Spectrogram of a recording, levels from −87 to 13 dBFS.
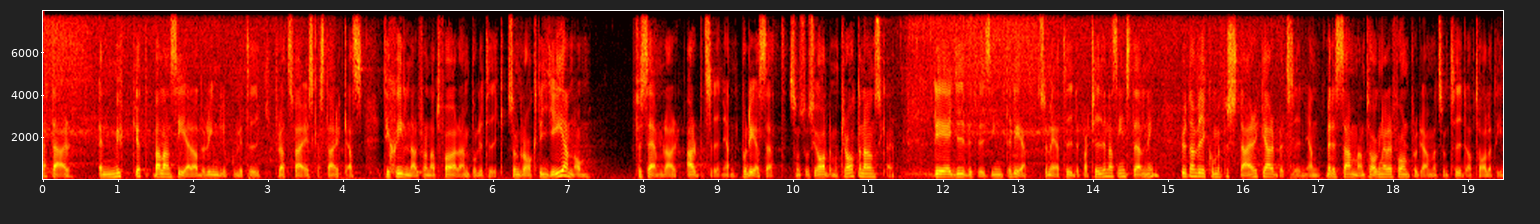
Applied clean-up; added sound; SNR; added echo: none; Sink (filling or washing) / Water tap, faucet; 18 dB; none.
